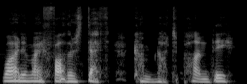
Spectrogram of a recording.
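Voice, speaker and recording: A man plays a dying young nobleman in a stage tragedy, urgent and repentant. The voice is gravelly and husky, recorded dry. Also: medium pitch, fairly even intonation, normal speed, no room sound. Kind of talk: amateur read-through of Shakespeare verse drama.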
